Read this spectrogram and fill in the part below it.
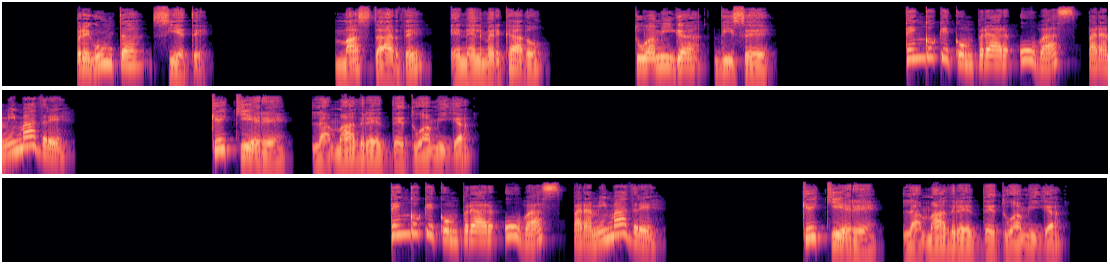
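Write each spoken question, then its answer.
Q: ¿Qué quiere la madre de tu amiga?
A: uvas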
